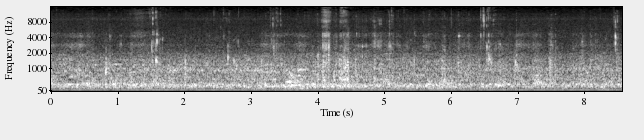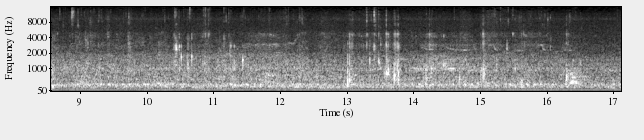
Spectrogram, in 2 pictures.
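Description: Faint sounds of a person biting and chewing fried chicken wings, with scattered small crunches and clicks.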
